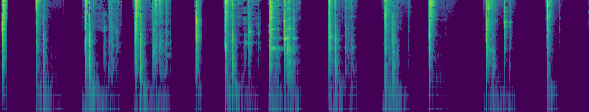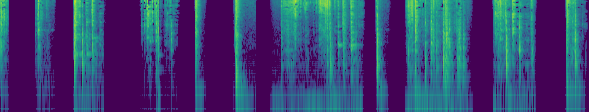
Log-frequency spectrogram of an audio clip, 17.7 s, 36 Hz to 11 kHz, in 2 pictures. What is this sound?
Chopping small wood pieces
Me chopping small wooden pieces. Recorded with Tascam DR-05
